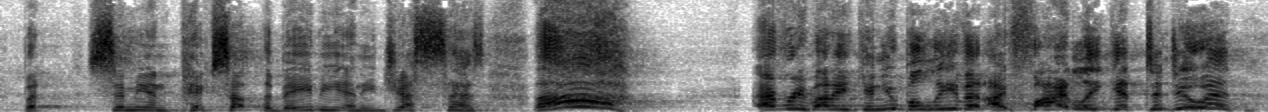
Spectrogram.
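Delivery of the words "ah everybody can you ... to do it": acted, loud, high, excited exclamation. Retelling a man in the temple picking up the baby: imitating a loud exclamation. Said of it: "saying out loud with this loud voice".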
